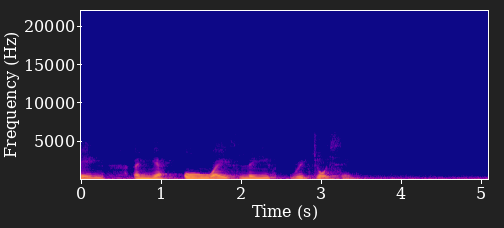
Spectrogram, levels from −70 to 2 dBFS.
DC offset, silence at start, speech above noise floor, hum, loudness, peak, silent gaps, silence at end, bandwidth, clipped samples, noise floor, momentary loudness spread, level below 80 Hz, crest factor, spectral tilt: under 0.1%; 0 s; 26 dB; none; -24 LUFS; -8 dBFS; none; 1.5 s; 4.9 kHz; under 0.1%; -50 dBFS; 14 LU; -52 dBFS; 18 dB; -12 dB/octave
